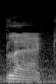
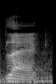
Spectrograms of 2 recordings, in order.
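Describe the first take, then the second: Both takes have the same delivery.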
